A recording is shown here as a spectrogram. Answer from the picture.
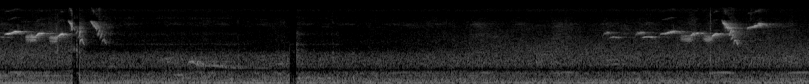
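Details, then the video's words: Double-collared seedeater on a walk outside the cage: a short high twitter opens, then after a long quiet gap another quick run of sharp chirping notes, with a click and steady low hum between. "Passeio Com Coleiro - Coleiro Não Veio Na Gaiola!"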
